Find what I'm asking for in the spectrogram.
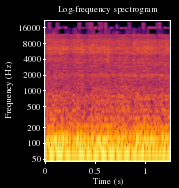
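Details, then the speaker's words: Ford TE Cortina after a new carburettor and tightened fan belt (squeal gone), new exhaust, not yet revved: low, smooth, quiet idle with an even beat and no squeal; running cleanly. "motor is like silky smooth, it just sounds crisp. Actually, I haven't even revved it, but it sounds so quiet."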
